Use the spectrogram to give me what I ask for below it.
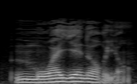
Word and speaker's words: Moyen-Orient: So it's interesting here because normally if you would have only this word here, you would pronounce it moyen, moyen. Okay, but then as you've got this vowel after, okay, you get to make the liaison between the two.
